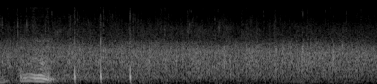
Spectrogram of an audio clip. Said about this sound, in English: Well, thank you, everybody. Let's give a round of applause to our panel today. Thank you.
